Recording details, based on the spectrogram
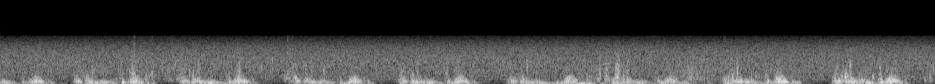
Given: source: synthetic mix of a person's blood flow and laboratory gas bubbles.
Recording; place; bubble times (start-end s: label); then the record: Doppler ultrasound of blood flow; precordium
1.27-1.99 s: bubbles
2.54-2.65 s: bubbles
2.70-2.76 s: bubbles
2.83-3.01 s: bubbles
3.20-3.30 s: bubbles
9.04-9.11 s: bubbles
9.20-9.36 s: bubbles
From the record:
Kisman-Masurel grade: 221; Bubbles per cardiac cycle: several, 3 to 8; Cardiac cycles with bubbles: 10 to 50%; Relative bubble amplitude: barely perceptible (0.100 to 0.250); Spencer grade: 2 (many but less than half of the cardiac periods contain bubble signals, singularly or in groups); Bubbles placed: only in the low amplitude regions of the cardiac cycle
